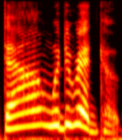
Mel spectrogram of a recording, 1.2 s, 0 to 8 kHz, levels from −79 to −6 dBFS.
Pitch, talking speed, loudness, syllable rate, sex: 280 Hz, 195 wpm, -16 LUFS, 4.4 syllables/s, female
